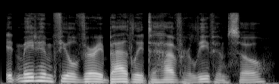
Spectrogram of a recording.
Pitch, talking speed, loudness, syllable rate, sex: 120 Hz, 255 wpm, -18 LUFS, 5.8 syllables/s, male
